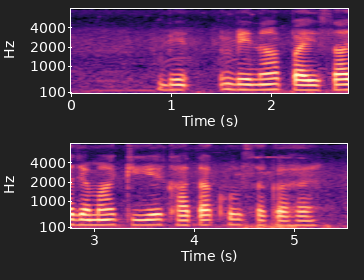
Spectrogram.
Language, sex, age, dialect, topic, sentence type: Magahi, male, 31-35, Central/Standard, banking, question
